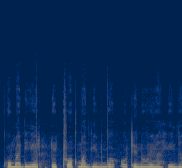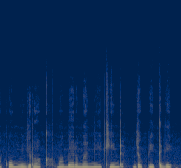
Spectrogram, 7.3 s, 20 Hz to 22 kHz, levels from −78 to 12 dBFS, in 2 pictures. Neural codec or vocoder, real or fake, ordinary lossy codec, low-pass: autoencoder, 48 kHz, 32 numbers a frame, DAC-VAE, trained on Japanese speech; fake; none; 19.8 kHz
